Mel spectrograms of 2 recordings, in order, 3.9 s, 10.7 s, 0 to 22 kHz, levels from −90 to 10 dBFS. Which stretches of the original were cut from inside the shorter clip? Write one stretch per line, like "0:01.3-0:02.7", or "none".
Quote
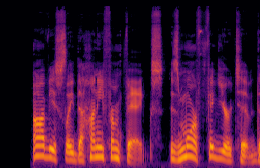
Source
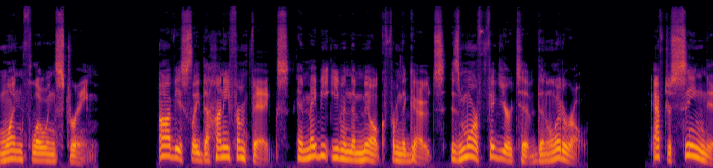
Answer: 0:04.4-0:06.7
